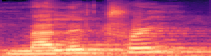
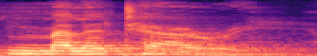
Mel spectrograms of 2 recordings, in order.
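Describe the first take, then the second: First: The word is said with a British pronunciation. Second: The word is said with an American pronunciation. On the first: "British military" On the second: "Americans military"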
